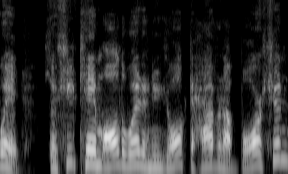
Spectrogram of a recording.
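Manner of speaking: put-on thick, over-the-top New York accent. Imitating a TV character's speech: over-the-top New York accent. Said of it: "the most over-the-top New York accent".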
